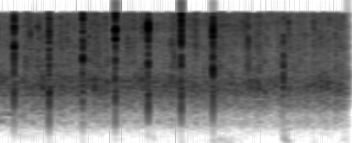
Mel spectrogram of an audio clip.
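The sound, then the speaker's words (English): Applause from a church audience welcoming its campuses and online viewers: a steady patter of many hands clapping at an even level, with no voices standing out. “We want to welcome all our campuses out there and all the people watching online. Let's give them a big hand out there.”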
